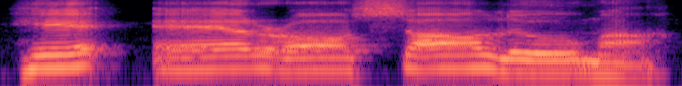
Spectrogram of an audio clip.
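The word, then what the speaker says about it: Ἱεροσόλυμα: We pronounce this word Hierosaluma. Notice no diphthong. Hierosaluma. Accent, sol. Hierosaluma.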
